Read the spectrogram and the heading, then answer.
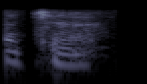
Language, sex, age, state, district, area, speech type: Santali, male, 30-45, West Bengal, Birbhum, rural, conversation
